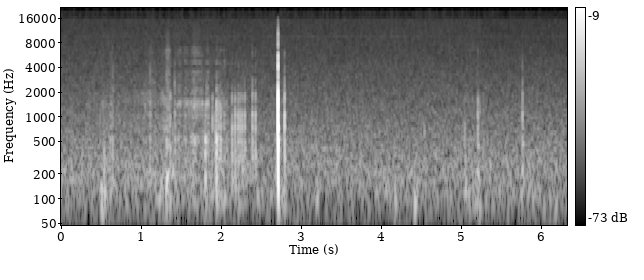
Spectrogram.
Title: Stomach growling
